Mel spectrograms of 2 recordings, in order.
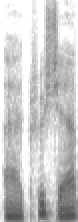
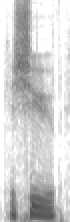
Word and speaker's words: Kashuv: Harvard has decided to rescind their acceptance offer, their acceptance to Kyle Khrushchev, I believe, how do you pronounce his last name? Kyle Kashuv, because of some racial remarks that he made 2 years ago.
